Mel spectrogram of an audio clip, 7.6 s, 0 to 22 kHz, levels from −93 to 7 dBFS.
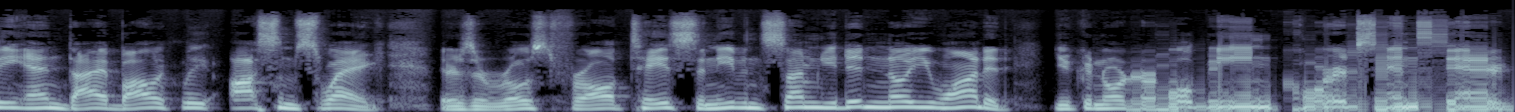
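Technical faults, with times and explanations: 5.65 to 7.58 s: robotic sound from repeated short buffers. The speech becomes a rigid, metallic 100 Hz buzz until the end. New audio likely arrives too slowly, so a chunk of about 10 ms replays. Most real audio is skipped.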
